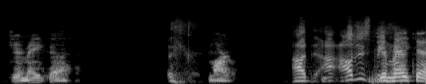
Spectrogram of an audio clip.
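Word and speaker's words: D'yer Mak'er: think the song is actually pronounced Jamaica.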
